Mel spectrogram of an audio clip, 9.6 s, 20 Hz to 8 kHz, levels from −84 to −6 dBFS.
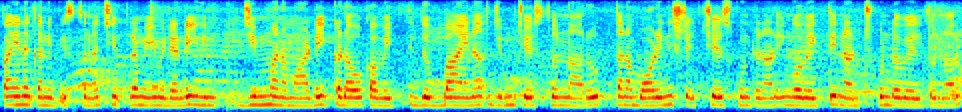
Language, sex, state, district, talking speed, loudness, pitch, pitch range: Telugu, female, Andhra Pradesh, Sri Satya Sai, 130 wpm, -16 LUFS, 215 Hz, 205-225 Hz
